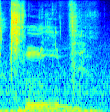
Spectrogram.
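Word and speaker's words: kniv: It's Kive. You do say the K.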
